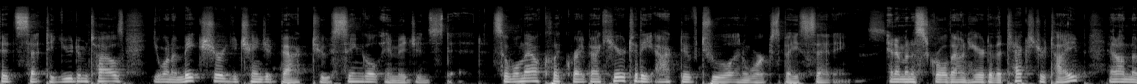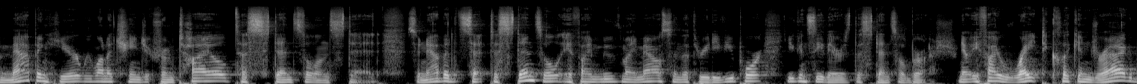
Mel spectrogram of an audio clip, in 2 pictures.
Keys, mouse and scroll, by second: 4.0 shift+middle click, 7.3 click, 12.0-14.0 drag, 21.6-22.7 right drag.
